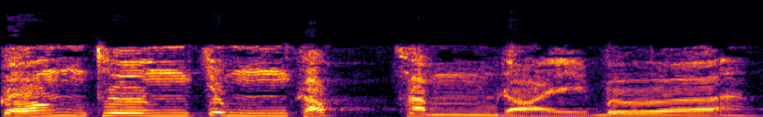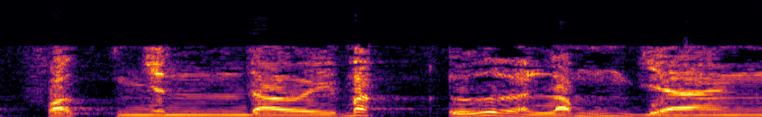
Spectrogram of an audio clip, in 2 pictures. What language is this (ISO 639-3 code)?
vie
